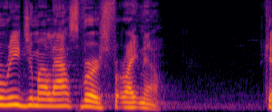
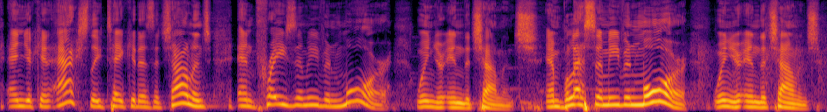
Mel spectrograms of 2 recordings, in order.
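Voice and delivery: ordinary talk, nothing marked

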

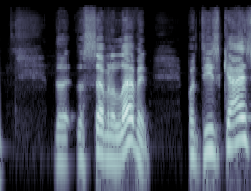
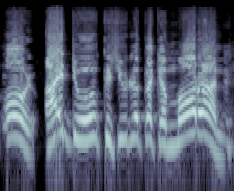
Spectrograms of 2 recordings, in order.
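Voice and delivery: higher-pitched taunt in put-on Indian accent; mock Indian accent; 7 semitones higher than usual. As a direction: imitate an Indian-accented clerk teasing a customer. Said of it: "the Indian one was from when I was in high school".

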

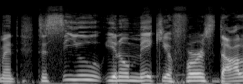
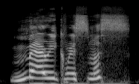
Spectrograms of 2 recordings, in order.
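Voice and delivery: cheery greeting; 10 semitones higher than usual. Real, not acted. Holiday farewell to listeners.

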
